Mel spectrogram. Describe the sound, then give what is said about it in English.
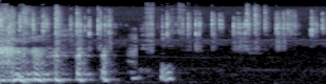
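Dice clatter across a tabletop in a quick run of light, irregular clicks that taper off, following a brief burst of voice at the start. “your dice are like, I only like this number now.”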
